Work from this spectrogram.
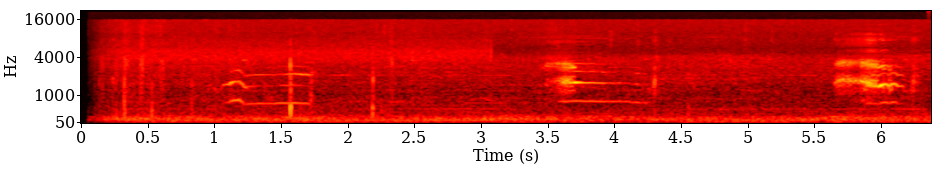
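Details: Mother cats and kittens living at a pagoda, meowing while asking to be fed; a few short tonal meows spaced several seconds apart over a steady low background hum.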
